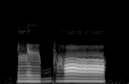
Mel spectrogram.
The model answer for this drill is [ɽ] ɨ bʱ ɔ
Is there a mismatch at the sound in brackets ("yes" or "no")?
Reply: yes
